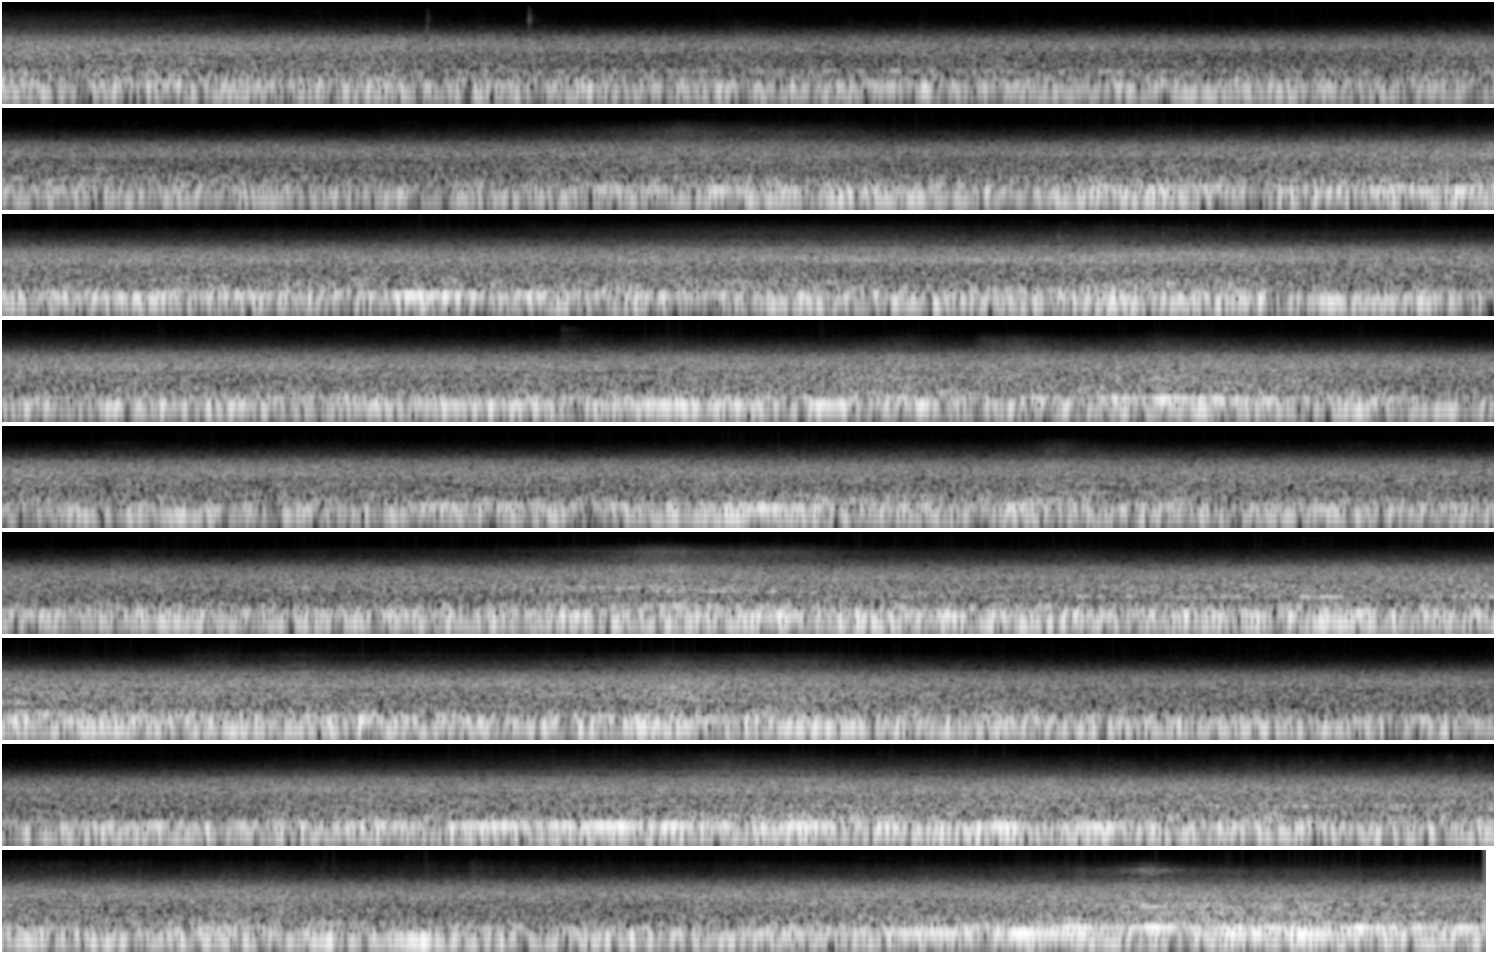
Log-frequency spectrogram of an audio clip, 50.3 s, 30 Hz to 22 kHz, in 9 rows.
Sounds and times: traffic 0:00.0 - 0:50.3

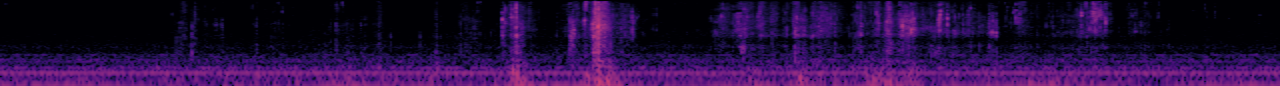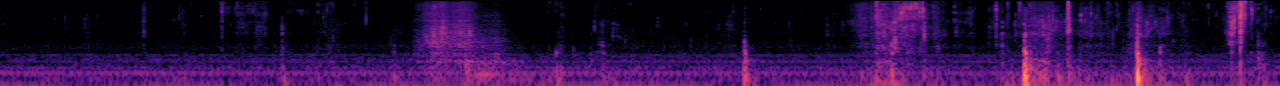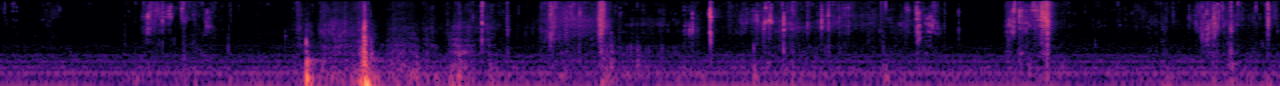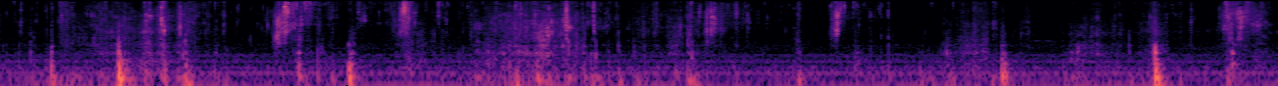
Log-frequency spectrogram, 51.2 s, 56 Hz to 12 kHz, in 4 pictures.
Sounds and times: Gushing of Flesh & Blood during Stabbing 0:21.2 - 0:26.2
Gushing of Flesh & Blood during Stabbing 0:30.3 - 0:47.3

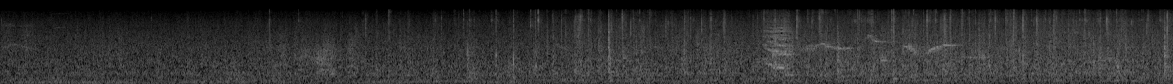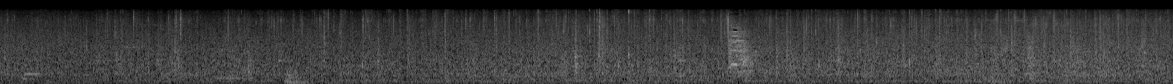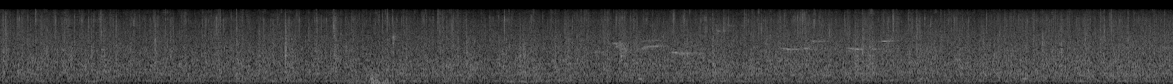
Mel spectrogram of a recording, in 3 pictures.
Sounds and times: heavy rain 0:00.0 - 0:35.1

